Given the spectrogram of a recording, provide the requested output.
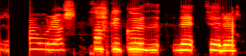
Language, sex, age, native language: Icelandic, male, 8, Icelandic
